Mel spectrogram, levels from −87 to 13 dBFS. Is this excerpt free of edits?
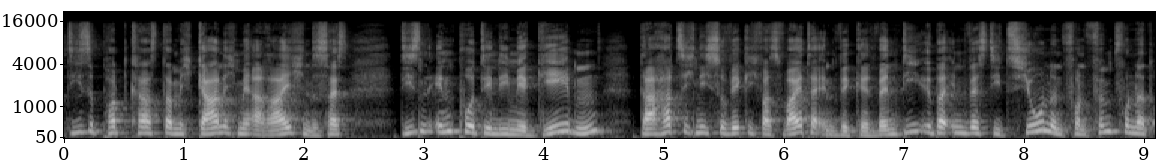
yes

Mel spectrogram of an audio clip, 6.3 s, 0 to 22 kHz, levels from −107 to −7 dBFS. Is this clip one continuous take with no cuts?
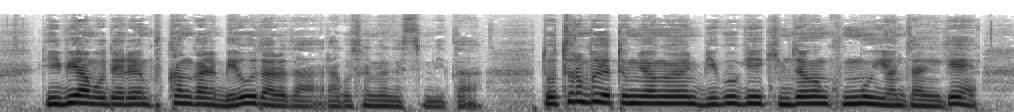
yes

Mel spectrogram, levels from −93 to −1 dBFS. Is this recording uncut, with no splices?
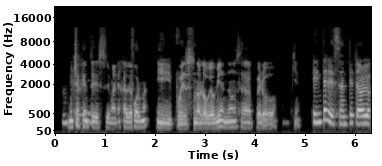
no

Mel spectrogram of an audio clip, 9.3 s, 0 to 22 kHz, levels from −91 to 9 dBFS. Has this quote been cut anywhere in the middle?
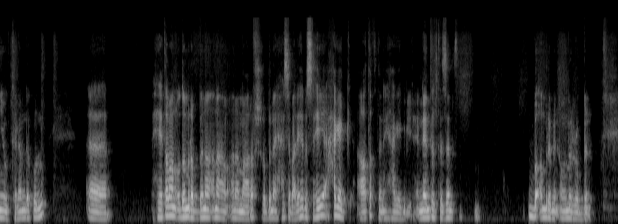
no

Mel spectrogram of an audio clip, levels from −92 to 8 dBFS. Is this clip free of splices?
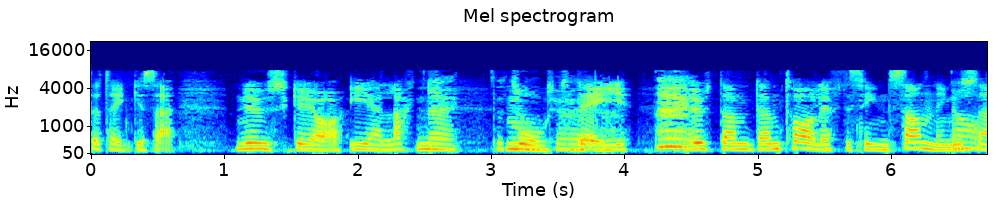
no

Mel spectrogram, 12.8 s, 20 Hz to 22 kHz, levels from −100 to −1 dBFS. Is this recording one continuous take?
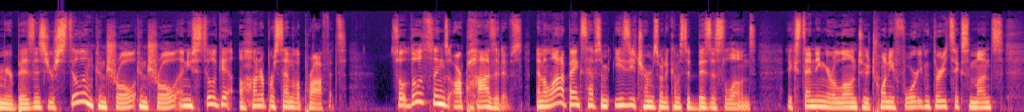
no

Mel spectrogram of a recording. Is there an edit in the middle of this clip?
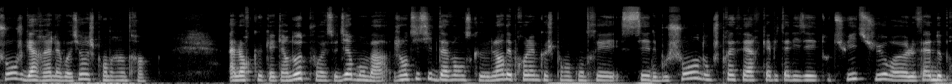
yes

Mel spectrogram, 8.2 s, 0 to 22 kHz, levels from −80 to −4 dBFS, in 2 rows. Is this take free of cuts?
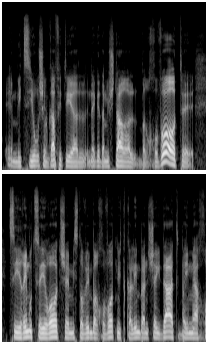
yes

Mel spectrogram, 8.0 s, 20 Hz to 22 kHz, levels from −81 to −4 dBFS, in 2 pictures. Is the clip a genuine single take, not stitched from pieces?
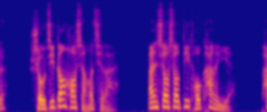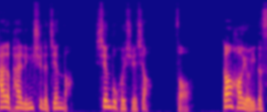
yes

